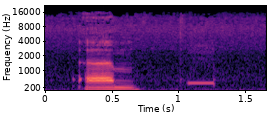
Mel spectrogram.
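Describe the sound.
A phone rings with an incoming call from London, a short electronic tone, one brief steady beep heard clear, just after a brief voiced sound.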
